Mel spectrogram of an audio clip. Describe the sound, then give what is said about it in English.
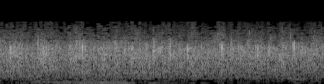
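Sustained applause from an audience giving a hand clap of praise to God, a dense, steady wash of many hands clapping at once, fairly loud and even throughout with no voices standing out. “Give Him another big hand clap of praise if you love Him.”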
